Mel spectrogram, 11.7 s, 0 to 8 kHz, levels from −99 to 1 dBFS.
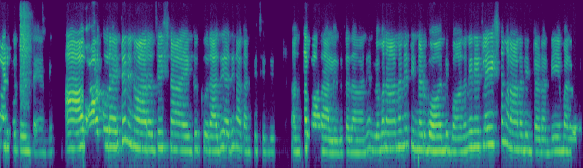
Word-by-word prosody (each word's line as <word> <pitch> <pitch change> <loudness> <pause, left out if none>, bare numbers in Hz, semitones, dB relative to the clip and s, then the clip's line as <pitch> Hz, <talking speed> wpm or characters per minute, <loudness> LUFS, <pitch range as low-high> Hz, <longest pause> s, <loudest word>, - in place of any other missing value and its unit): మాడిపోతూ 250 -4 -1
ఉంటాయండి. 190 -2 -11 0.3
ఆ! - - +8 0.2
ఆ! - - +9 0.2
ఆ - - +9 0.2
కూరైతే 265 +2 +1
నేను 280 -5 0
ఆరోజు 235 -1 +1
చేషినా 255 -1 -2 0.3
ఎగ్గు 215 +3 -6
కూర, 230 -1 -5
అది 235 +5 -3
అది 240 +2 -5
నాకనిపిచ్చింది. 205 -3 -9 0.4
అంత 200 -1 -7 0.2
బా 215 -1 +1
రాలేదు 185 -2 -2
కదా 190 -1 -3
అని. 210 +6 -10 0.3
మా 245 - +1
నాన్ననే 260 +4 -1
తిన్నాడు 235 -3 -1
బావుంది, 215 +1 +3
బావుందని. 205 +3 -4
నేనెట్లా 265 +2 +1
జేషినా 300 +3 0
మా 295 - -2
నాన్న 230 -1 -1
దింటాడండి. 200 -2 -5
ఏమనడు. 210 -1 -4
230 Hz, 155 wpm, -23 LUFS, 200-255 Hz, 0.4 s, ఆ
